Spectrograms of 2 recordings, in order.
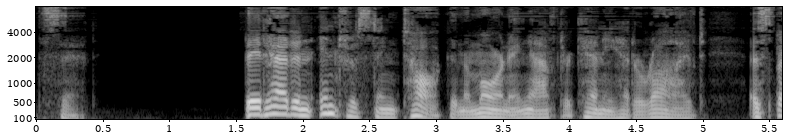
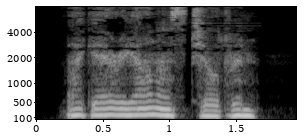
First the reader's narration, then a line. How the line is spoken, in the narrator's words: Elle said softly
